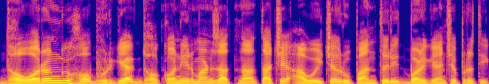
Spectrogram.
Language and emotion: Goan Konkani, neutral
